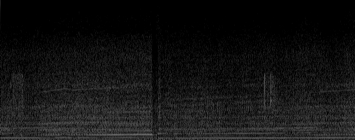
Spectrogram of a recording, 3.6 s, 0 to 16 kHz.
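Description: Race car engine in Gran Turismo 7 as the car leaves the track and spins out of control: a steady, loud droning engine tone with a pitch shift midway, continuous and alone.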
